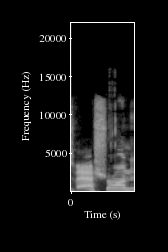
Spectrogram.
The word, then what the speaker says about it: Vacheron: So, ironically, I was actually on a bit of a tangent consulting with someone who speaks, hopefully, a local language about the pronunciation. Apparently, it is Vacheron, and apparently it is French.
